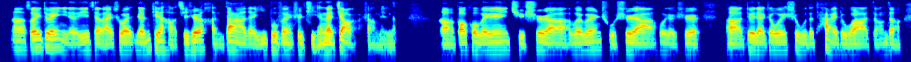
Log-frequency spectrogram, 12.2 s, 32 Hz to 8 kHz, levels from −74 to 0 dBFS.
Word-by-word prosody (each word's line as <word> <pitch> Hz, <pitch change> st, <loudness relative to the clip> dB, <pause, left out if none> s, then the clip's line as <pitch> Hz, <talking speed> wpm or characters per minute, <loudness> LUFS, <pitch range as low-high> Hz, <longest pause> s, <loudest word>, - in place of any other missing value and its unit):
啊， 115 Hz, -1 st, 0 dB
所 125 Hz, +3 st, +3 dB
以 130 Hz, -, +2 dB
对 130 Hz, -2 st, +3 dB
于 130 Hz, -, -1 dB
你 115 Hz, -, -5 dB
的 90 Hz, 0 st, -3 dB
理 100 Hz, +3 st, -2 dB
解 100 Hz, -, 0 dB
来 85 Hz, +1 st, +2 dB
说， 100 Hz, +3 st, +1 dB
人 95 Hz, +1 st, -1 dB
品 115 Hz, -2 st, +1 dB
好， 75 Hz, -5 st, -6 dB
其 100 Hz, -, -3 dB
实 110 Hz, 0 st, +4 dB
很 85 Hz, -9 st, -8 dB
大 105 Hz, -4 st, +3 dB
的 -, -, -2 dB
一 85 Hz, +3 st, -8 dB
部 115 Hz, -, -2 dB
分 95 Hz, -3 st, -3 dB
是 -, -, -4 dB
体 70 Hz, -, -6 dB
现 85 Hz, +3 st, -4 dB
在 95 Hz, -2 st, +6 dB
教 -, -, +4 dB
养 -, -, -19 dB
上 -, -, -9 dB
面 -, -, -14 dB
的。 -, -, -13 dB, 0.5 s
啊， 85 Hz, -1 st, 0 dB
包 95 Hz, 0 st, +3 dB
括 100 Hz, -, -1 dB
为 95 Hz, 0 st, +2 dB
人 100 Hz, +1 st, +2 dB
取 90 Hz, -2 st, -4 dB
事 105 Hz, +4 st, 0 dB
啊， 90 Hz, -2 st, +2 dB
为 95 Hz, 0 st, 0 dB
为 100 Hz, +1 st, +1 dB
人 110 Hz, +1 st, -5 dB
处 85 Hz, -, -9 dB
事 -, -, -2 dB
啊， 85 Hz, -2 st, +3 dB
或 100 Hz, -, -8 dB
者 85 Hz, -2 st, -7 dB
是， -, -, -3 dB, 0.3 s
啊， 85 Hz, -1 st, +3 dB
对 105 Hz, +4 st, 0 dB
待 100 Hz, -1 st, +3 dB
周 100 Hz, +3 st, -3 dB
围 100 Hz, 0 st, -1 dB
事 -, -, -6 dB
物 95 Hz, -3 st, -8 dB
的 -, -, -5 dB
态 -, -, +1 dB
度 85 Hz, -, -6 dB
啊 80 Hz, -1 st, +2 dB
等 -, -, -11 dB
等。 -, -, -3 dB
95 Hz, 300 characters per minute, -24 LUFS, 85-105 Hz, 0.5 s, 在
